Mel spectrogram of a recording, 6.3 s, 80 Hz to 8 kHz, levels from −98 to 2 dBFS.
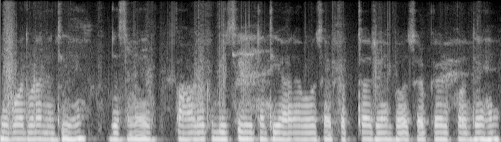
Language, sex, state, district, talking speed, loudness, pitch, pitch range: Hindi, male, Chhattisgarh, Sukma, 190 wpm, -14 LUFS, 145 Hz, 140-145 Hz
